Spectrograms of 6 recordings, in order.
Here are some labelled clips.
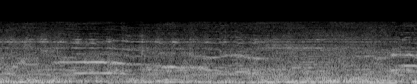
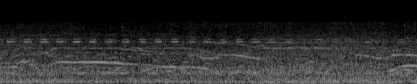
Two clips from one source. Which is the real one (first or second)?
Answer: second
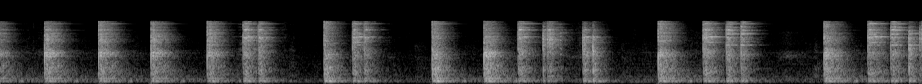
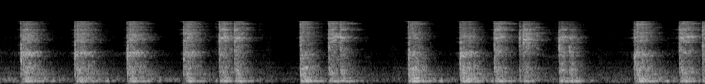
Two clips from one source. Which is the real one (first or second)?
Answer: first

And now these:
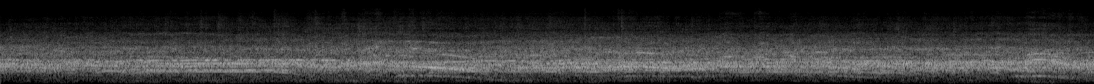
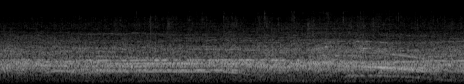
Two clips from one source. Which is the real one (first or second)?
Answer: second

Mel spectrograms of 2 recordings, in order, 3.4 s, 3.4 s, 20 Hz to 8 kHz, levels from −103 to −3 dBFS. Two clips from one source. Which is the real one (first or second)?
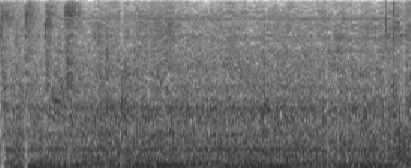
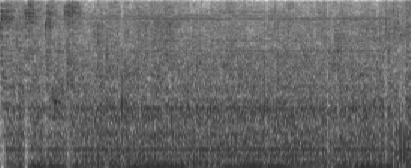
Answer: second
